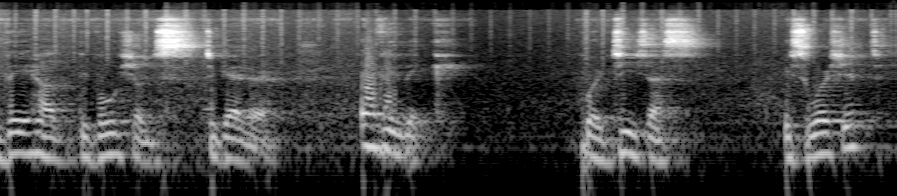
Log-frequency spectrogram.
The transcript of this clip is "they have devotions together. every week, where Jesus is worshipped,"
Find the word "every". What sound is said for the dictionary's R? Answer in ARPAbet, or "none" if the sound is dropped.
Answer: R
